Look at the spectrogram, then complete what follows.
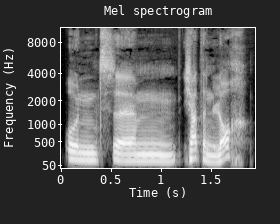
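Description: A man's voice: medium pitch, slow pace, a little mellow, no room sound, clean studio sound. A man, chatting and telling anecdotes casually as a podcast co-host.

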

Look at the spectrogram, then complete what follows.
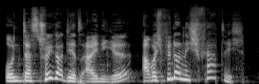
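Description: A man's voice: a little high, sing-song, fast, slightly rough. A man telling anecdotes casually as a podcast co-host, blunt and slangy, dropping in bits of English.

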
